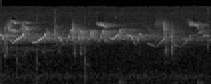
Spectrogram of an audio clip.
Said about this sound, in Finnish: tää, tää on tuota, tää on ihan yleinen lintu Suomessa ja tässä vaan kun kuulee näitä erilaisia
